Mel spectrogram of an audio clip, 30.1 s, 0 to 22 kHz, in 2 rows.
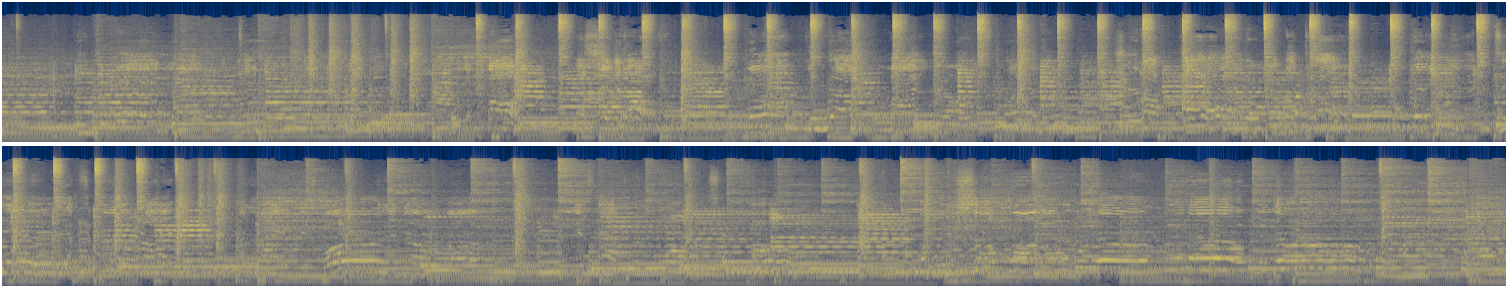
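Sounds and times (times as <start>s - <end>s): drum kit beat: 0.0s - 30.0s
guitars: 0.0s - 30.0s
keyboard: 0.0s - 30.0s
man singing: 0.0s - 30.0s.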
